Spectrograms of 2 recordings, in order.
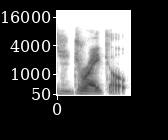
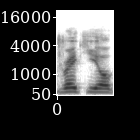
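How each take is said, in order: First: The first syllable does not sound like 'Drake'. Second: The first syllable sounds like the word 'Drake'. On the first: The speaker calls it right. "but it's Draco" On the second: The speaker calls it wrong. "I said Drakeo because it's spelled like Drake with an E"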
